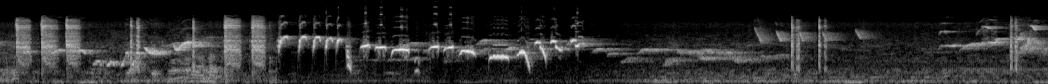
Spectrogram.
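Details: White-rumped shama singing to goad other shamas into answering: sharp clicks and harsh notes, then a fast falling sequence of clear whistled slurs, followed by scattered chirps and buzzy calls.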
